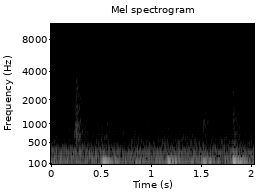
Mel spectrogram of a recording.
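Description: Muffled, low thuds of footsteps climbing stairs, roughly one step every two-thirds of a second.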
